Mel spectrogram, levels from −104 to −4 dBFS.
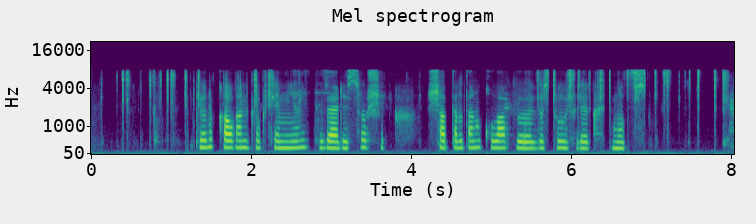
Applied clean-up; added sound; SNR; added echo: neural diffusion model UNIVERSE++.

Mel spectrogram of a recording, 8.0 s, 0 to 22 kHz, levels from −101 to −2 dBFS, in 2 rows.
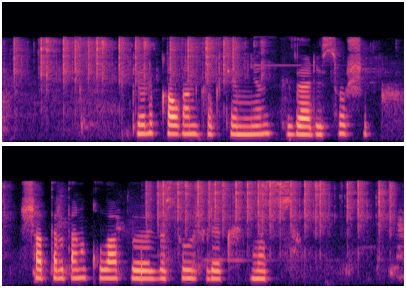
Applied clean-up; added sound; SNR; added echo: none; Typing; 12 dB; none.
